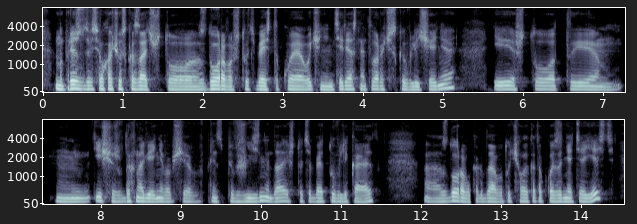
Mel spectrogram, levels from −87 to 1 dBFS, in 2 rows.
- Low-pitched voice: Yes, low, 115 Hz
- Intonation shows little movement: Yes, narrow, 1.7 semitones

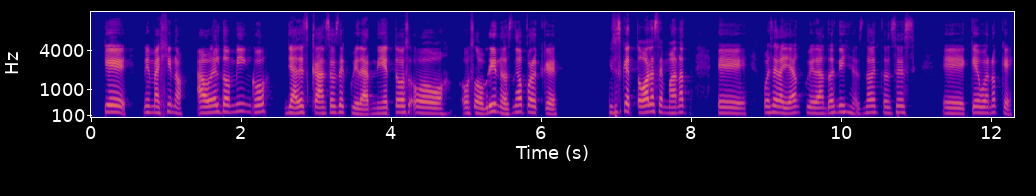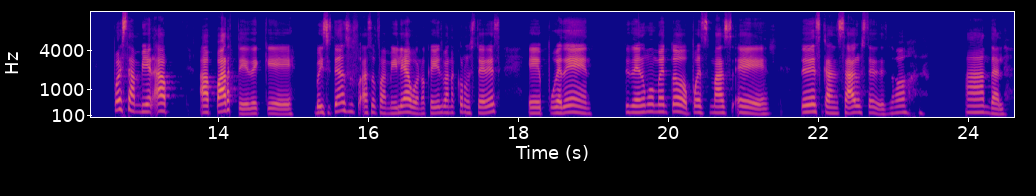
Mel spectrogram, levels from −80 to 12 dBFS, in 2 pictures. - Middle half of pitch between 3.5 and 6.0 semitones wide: No, average, 3.0 semitones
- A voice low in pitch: No, high, 210 Hz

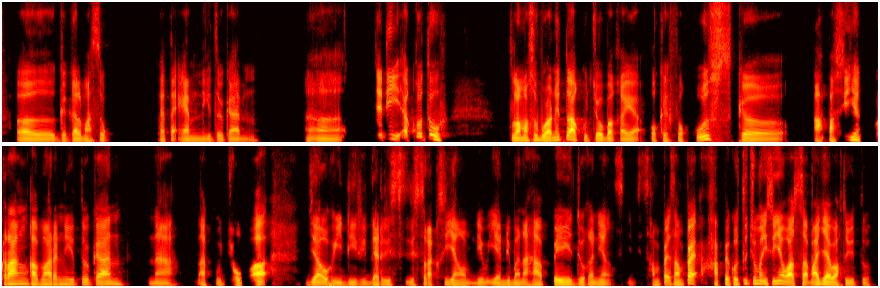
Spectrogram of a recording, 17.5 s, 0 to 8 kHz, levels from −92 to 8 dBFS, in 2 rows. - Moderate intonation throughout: Yes, average, 3.3 semitones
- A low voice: Yes, low, 120 Hz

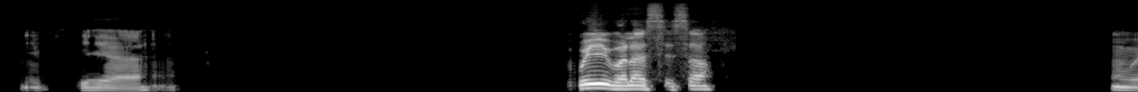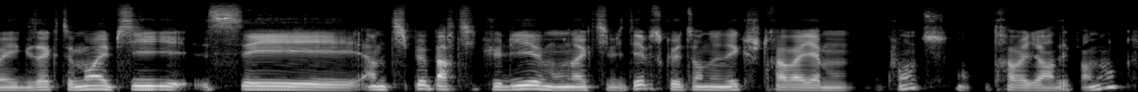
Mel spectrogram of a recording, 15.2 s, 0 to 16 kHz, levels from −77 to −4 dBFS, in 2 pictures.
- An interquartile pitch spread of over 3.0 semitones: Yes, average, 4.1 semitones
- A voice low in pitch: Yes, low, 110 Hz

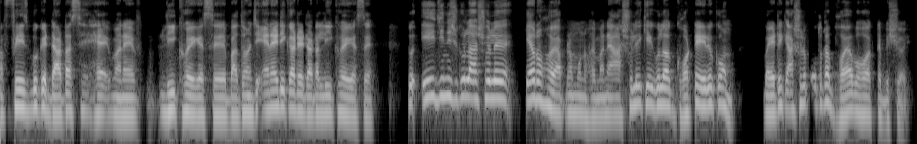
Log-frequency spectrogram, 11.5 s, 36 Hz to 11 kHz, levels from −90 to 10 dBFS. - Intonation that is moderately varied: No, wide, 6.2 semitones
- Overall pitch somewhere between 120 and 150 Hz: Yes, medium, 140 Hz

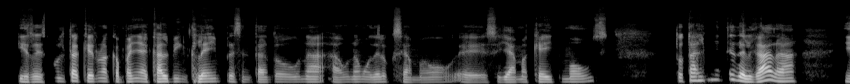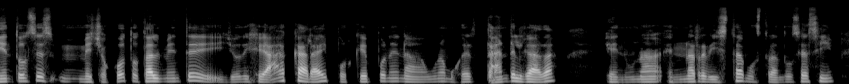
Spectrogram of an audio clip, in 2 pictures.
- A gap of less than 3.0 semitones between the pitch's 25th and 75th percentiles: No, average, 3.5 semitones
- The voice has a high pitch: No, low, 125 Hz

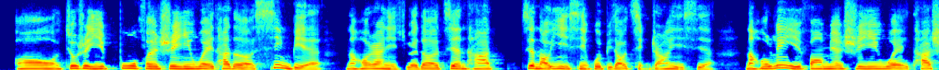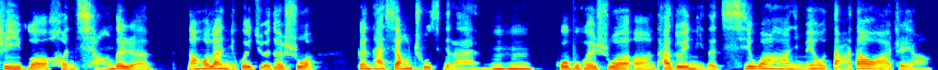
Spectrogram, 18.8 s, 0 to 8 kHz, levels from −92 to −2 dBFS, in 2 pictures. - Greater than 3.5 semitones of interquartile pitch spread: No, average, 2.8 semitones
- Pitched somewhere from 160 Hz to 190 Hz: No, high, 215 Hz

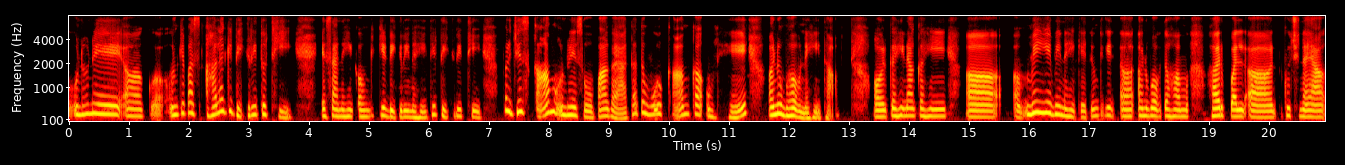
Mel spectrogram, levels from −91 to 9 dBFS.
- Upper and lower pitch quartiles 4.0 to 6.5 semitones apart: Yes, average, 4.7 semitones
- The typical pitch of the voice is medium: No, high, 195 Hz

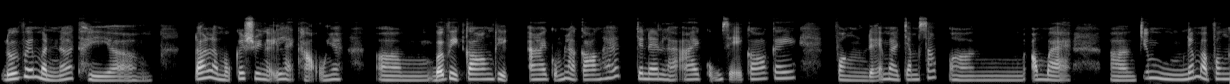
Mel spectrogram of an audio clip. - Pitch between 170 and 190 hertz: No, high, 235 Hz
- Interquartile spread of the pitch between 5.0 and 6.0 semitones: No, average, 3.8 semitones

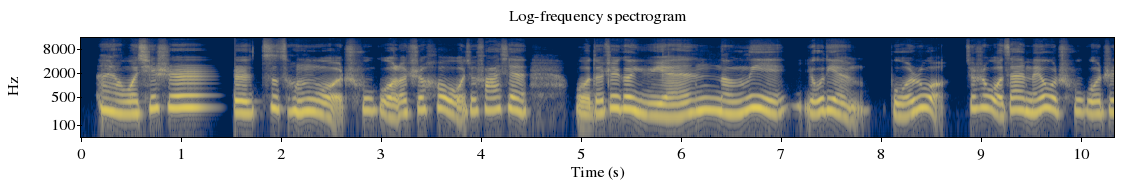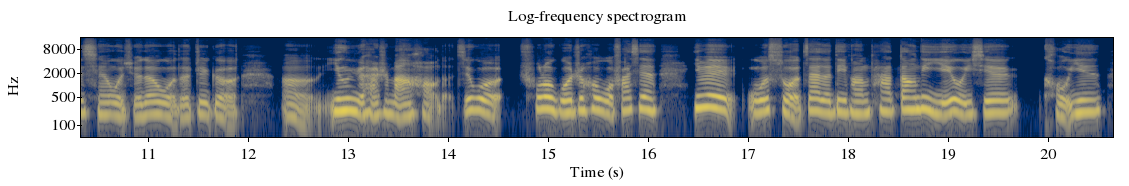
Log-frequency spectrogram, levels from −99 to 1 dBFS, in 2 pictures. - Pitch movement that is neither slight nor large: Yes, average, 3.6 semitones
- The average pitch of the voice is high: Yes, high, 225 Hz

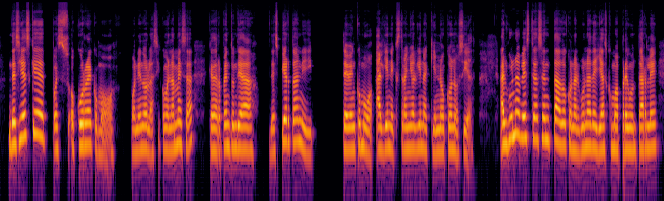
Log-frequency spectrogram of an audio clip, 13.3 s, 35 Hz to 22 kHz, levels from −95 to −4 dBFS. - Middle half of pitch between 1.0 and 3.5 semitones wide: Yes, average, 2.8 semitones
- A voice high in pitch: Yes, high, 195 Hz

